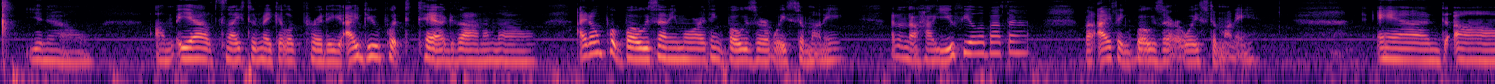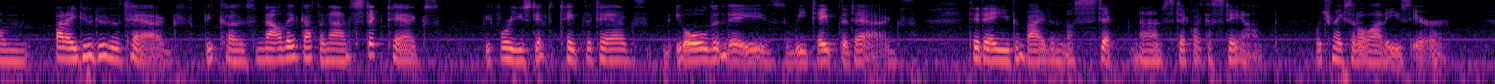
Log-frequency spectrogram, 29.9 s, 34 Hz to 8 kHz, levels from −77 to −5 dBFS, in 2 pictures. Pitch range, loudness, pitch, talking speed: 155-175 Hz, -31 LUFS, 160 Hz, 195 wpm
